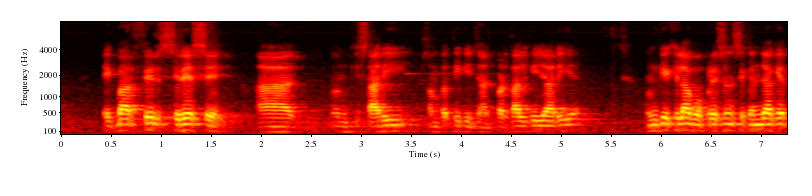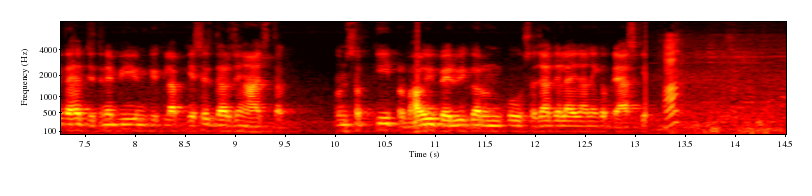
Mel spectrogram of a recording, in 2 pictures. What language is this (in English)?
Hindi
